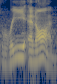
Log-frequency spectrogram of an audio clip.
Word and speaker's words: Rhiannon: It's pronounced Rhiannon.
